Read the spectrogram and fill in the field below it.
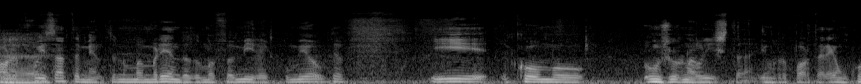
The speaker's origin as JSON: {"language": "Portuguese", "region": "Porto", "country": "Portugal", "tie": "born or raised there", "also_born_or_lived": "Penafiel", "said": "Eu não nasci no Porto, de facto, mas eu nasci numa aldeia do concelho de Penafiel, mas nasci lá por acaso. A minha mãe já vivia, os meus pais já viviam no Porto"}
